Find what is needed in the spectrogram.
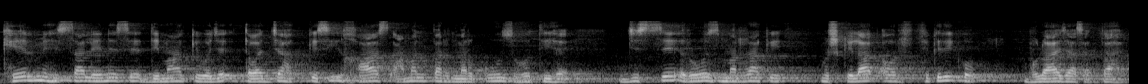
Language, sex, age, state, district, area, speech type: Urdu, male, 18-30, Uttar Pradesh, Balrampur, rural, spontaneous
